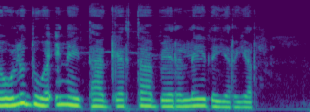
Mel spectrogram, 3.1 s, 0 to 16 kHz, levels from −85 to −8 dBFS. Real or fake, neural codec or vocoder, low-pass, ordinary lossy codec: real; none; 14.4 kHz; AAC, 96 kbps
